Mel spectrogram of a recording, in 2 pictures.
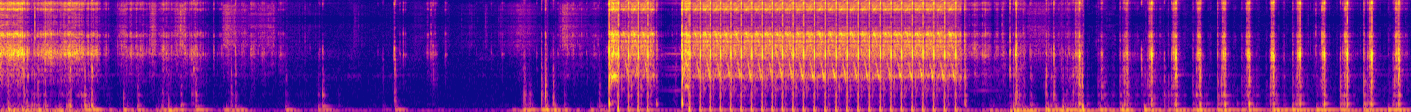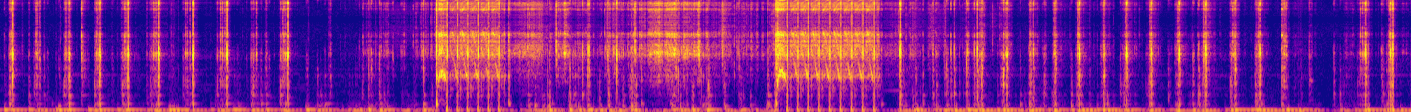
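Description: Airsoft gun firing long strings of rapid, evenly spaced shots. Two stretches of louder rushing noise come in between the strings of shots, over a steady low rumble.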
